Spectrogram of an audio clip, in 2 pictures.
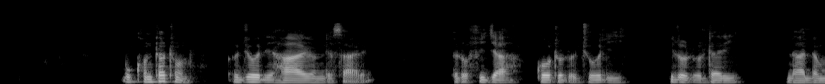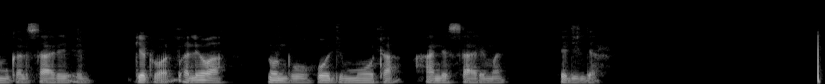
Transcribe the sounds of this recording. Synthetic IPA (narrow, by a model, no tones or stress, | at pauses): ɓukʰɔntatɔn | ɗɔd͡ʒoːɗiɦajɔnːdɛsa̰ːɾɛ̰ | ɓɛɗɔfid͡ʒaɡ̥ɔtɔɗɔ̰d͡ʒoːɗi | iɗɔɗɔdaɾi | ndadamːuɡalsaɾɛ | ɡɛtwa̰lɓalɛwa | nɔnbɔhoːdimɔːtaha̰ndɛsa̰ɾɛmal | hedindɛɾ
